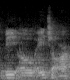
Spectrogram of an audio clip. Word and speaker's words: Bohr: And that is B-O-H-R. It's Bohr. It's B-O-R. The H is silent.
